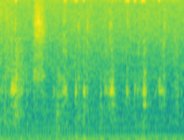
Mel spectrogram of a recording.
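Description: Faint writing: short scratchy pen or chalk strokes, several a second, over a low steady hum.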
